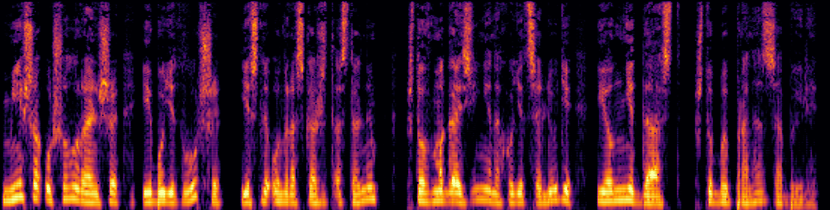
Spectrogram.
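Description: A man's voice: medium pitch, brisk, few pauses, dry recording, lightly acted. A man reading the lines of a soothing woman reassuring a friend.

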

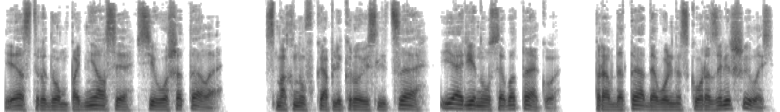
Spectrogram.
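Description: A man narrating a first-person fantasy audiobook in a measured storytelling manner. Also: on the low side, warm tone, no echo, studio quality.

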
